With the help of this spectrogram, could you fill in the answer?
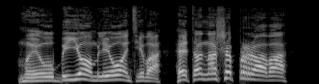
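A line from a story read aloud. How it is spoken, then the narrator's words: Dignified shouting. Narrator (Russian): кричал Дмитрий с достоинством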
